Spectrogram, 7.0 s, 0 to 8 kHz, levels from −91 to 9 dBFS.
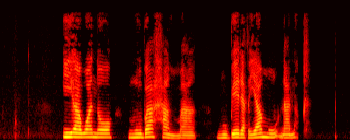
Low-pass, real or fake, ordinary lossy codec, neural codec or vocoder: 7.2 kHz; fake; MP3, 64 kbps; codec, 24 kHz, 0.9 kbps, WavTokenizer, medium speech release version 2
